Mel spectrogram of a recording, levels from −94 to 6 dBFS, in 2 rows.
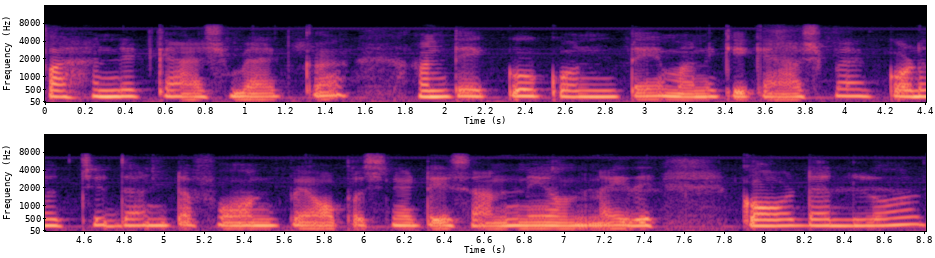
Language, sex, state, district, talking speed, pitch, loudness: Telugu, female, Andhra Pradesh, Sri Satya Sai, 135 wpm, 230 Hz, -17 LUFS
